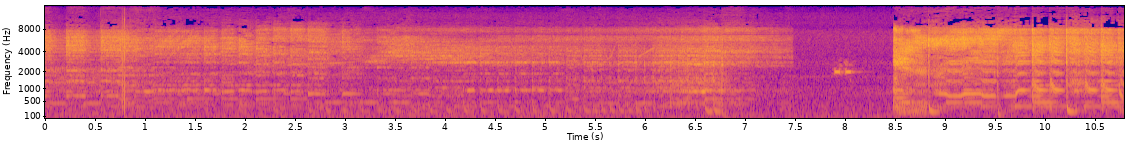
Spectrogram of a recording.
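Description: Electronic dance music played through a tiny 2-watt Steponic Macaron S1 Bluetooth speaker. It drops out for about a second near the end, then comes back louder.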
